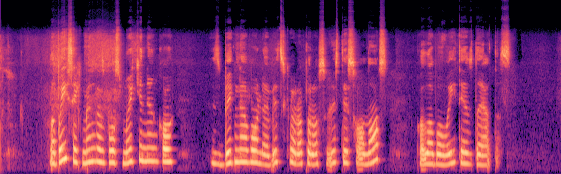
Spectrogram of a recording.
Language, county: Lithuanian, Marijampolė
